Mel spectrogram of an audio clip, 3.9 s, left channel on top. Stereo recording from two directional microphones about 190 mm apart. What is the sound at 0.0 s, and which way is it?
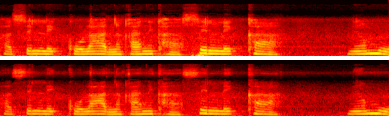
Speech, 5° left (ahead or behind).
